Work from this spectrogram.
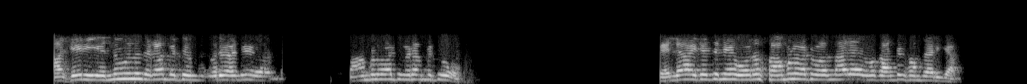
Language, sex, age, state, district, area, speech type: Malayalam, male, 60+, Kerala, Alappuzha, rural, conversation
